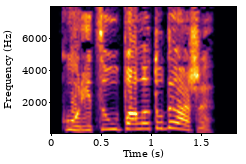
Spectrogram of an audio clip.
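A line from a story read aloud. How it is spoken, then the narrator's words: Shouting. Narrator (Russian): кричал Болтун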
